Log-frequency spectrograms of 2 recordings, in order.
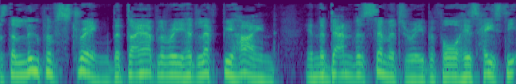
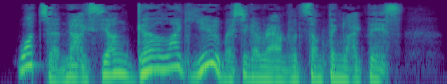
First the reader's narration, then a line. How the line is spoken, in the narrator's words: breathed Archibald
